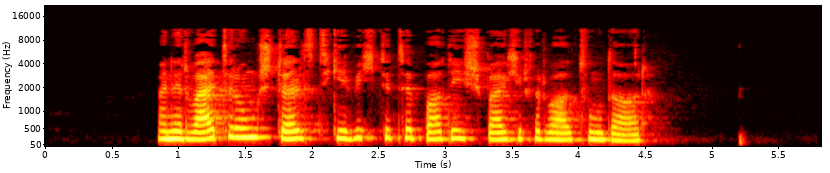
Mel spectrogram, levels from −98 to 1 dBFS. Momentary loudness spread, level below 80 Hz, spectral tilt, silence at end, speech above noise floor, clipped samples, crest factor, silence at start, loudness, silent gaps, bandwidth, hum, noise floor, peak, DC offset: 9 LU; -64 dBFS; -6.5 dB/octave; 1.3 s; 68 dB; under 0.1%; 16 dB; 0.85 s; -20 LUFS; none; 11.5 kHz; none; -87 dBFS; -4 dBFS; under 0.1%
